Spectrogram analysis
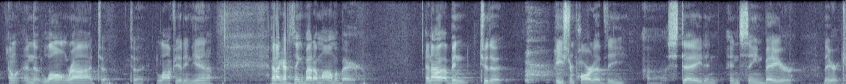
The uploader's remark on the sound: Join us from the pulpit of Beaver Baptist Church in Brighton Tn.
